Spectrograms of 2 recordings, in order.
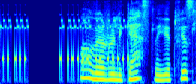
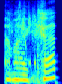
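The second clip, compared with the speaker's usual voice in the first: ordinary talk, nothing marked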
